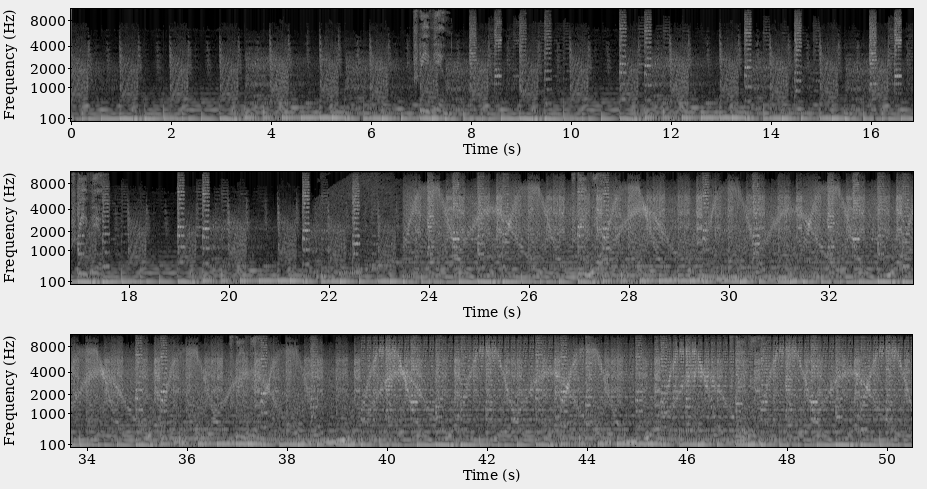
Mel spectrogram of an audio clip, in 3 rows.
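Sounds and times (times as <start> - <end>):
spooky horror video game music: 0.1 - 50.4.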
